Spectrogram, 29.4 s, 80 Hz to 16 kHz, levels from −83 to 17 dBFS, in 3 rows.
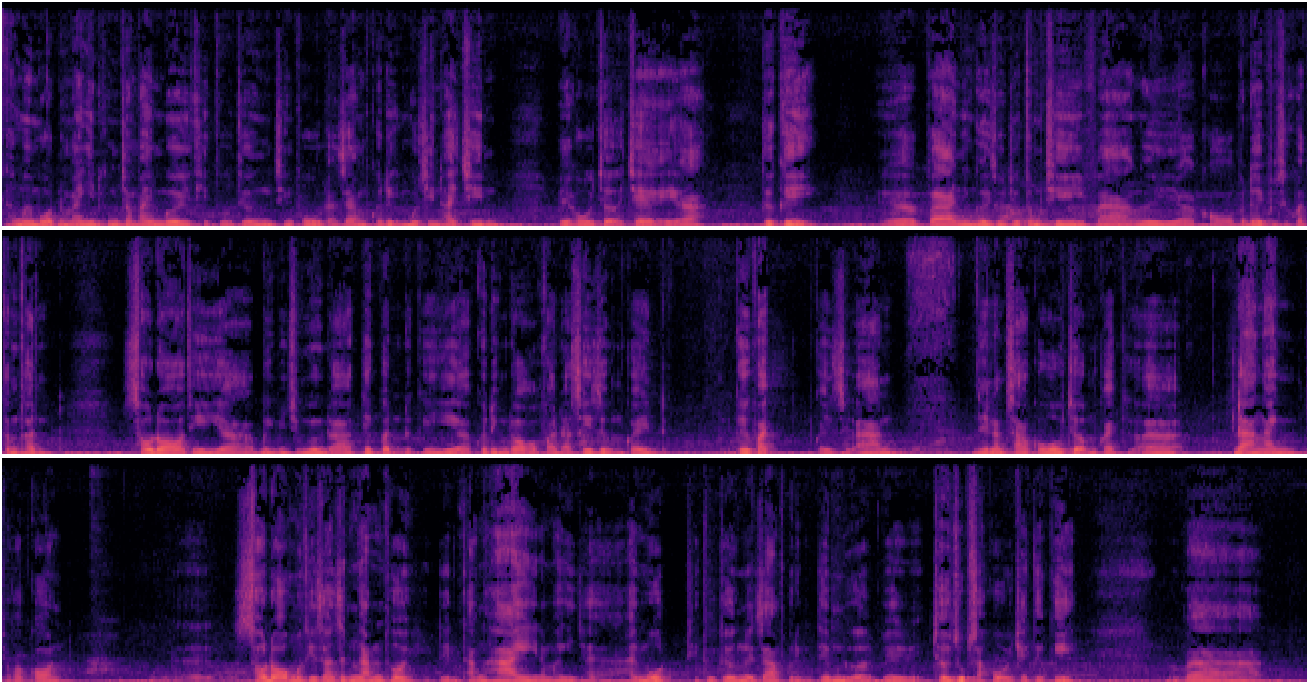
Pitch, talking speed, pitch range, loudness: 105 Hz, 220 wpm, 95-120 Hz, -26 LUFS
